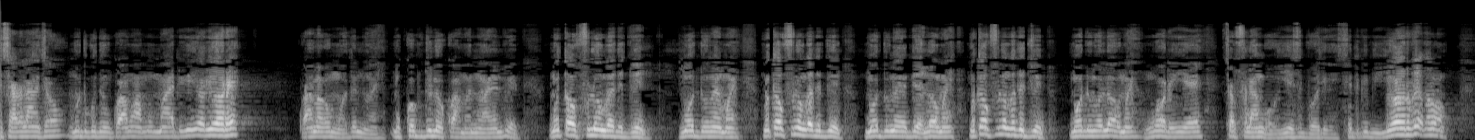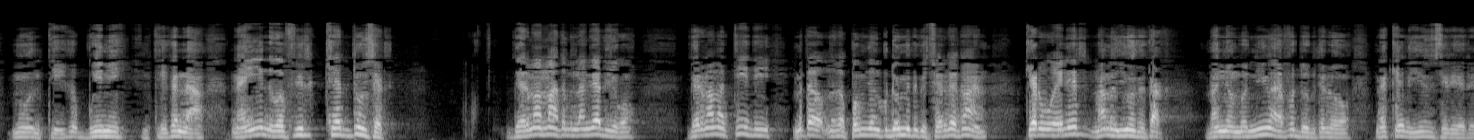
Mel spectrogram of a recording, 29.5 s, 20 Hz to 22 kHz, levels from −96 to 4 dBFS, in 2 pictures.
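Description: From start to finish the speech has a synthetic, papery treble: s sounds come out gritty and lispy, and the upper band has a metallic sheen that does not follow the pitch of the lower harmonics. Nothing is present above 11 kHz, and the damage is heavy. The likely cause is HE-AAC compression at a very low bitrate, consistent with roughly 12 kbps, where spectral band replication copies lower bands upward under a coarse envelope instead of coding the real treble.

From 9.74 to 9.78 s there is pre-echo: a brief wash of hiss, about 40 ms long, arrives ahead of a sharp onset, and the attack itself lands soft and smeared rather than crisp. The transform block containing that onset spread its quantisation noise across its full length, so noise scaled for the loud transient also fills the quiet moment before it, where nothing masks it.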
